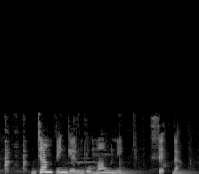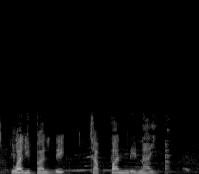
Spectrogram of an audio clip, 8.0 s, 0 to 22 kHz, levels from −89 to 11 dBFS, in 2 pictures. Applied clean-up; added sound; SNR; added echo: none; Bowed string instrument; 17 dB; none.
